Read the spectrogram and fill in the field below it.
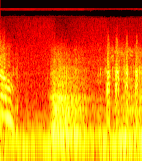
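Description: A lion roars close by.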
